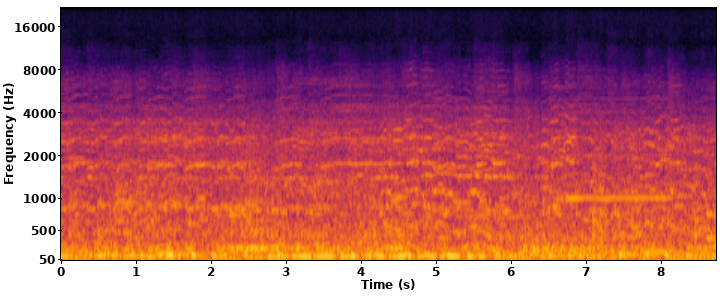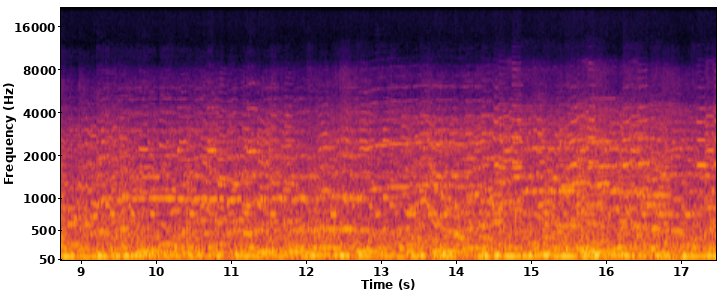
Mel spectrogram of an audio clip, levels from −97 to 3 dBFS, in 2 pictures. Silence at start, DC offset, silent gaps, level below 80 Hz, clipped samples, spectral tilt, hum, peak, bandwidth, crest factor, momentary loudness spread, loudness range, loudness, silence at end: 0 s; under 0.1%; none; -30 dBFS; under 0.1%; -8 dB/octave; none; -2 dBFS; 7.4 kHz; 12 dB; 3 LU; 2 LU; -16 LUFS; 0 s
